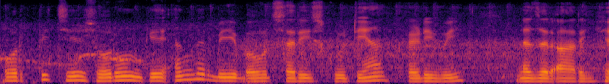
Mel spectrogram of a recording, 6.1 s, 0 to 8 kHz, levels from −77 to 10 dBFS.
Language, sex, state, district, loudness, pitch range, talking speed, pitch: Hindi, male, Rajasthan, Bikaner, -18 LUFS, 110-135 Hz, 155 wpm, 120 Hz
